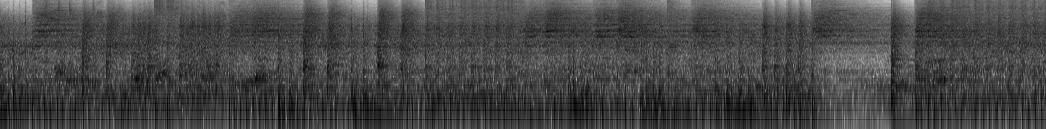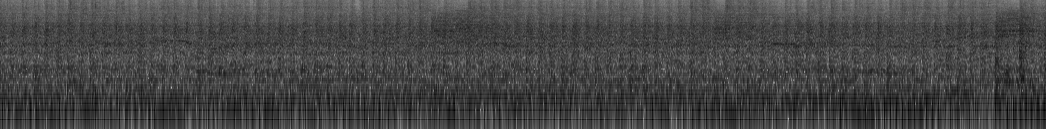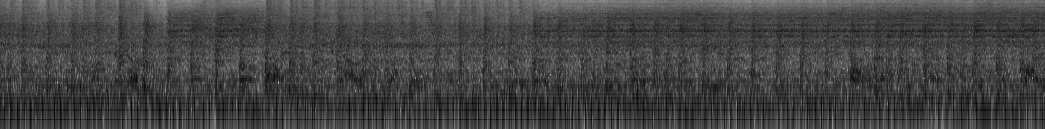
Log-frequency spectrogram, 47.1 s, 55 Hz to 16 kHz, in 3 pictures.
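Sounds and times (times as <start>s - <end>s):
heavy metal band playing live: 0.0s - 47.0s.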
